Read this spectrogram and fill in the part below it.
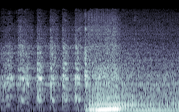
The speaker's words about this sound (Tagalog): At nang pihiting ko ang susian ng kotse, agad na umandar ang makina nito.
